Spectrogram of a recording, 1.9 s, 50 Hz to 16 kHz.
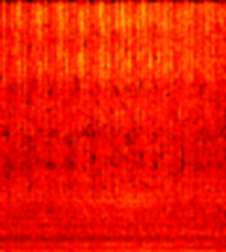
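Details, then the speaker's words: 2008 Ford Expedition 5.4L 3V V8 idling smoothly after timing chain job and earlier VCT solenoid replacement; no timing chain slap, cam phaser clicking or ticking. "so as you can hear it's a lot smoother sounding you don't hear that chain the timing chain slapping around"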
